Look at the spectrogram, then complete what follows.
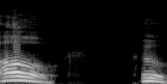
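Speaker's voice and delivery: confused, puzzled. Voicing a character who stares at another: confused. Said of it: "Just confused".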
